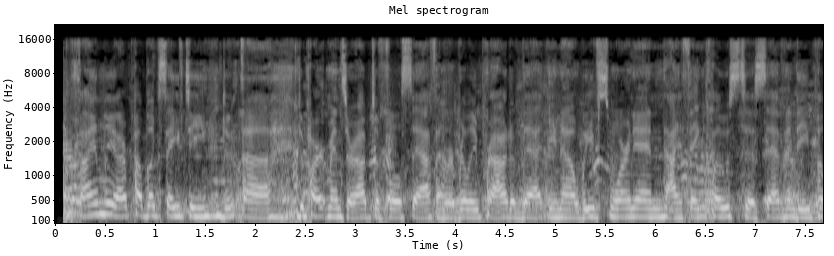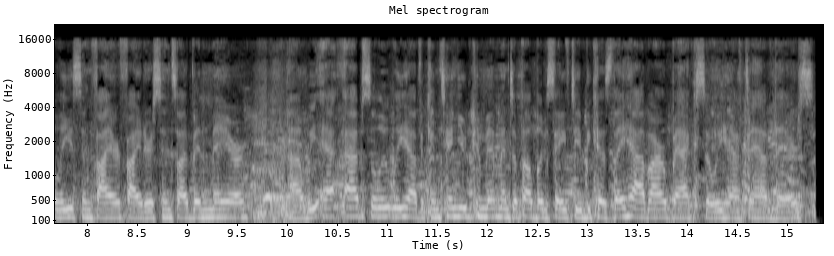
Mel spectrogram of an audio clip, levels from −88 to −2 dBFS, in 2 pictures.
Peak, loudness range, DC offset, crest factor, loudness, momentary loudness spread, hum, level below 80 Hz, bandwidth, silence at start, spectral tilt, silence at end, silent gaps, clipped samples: -14 dBFS; 0 LU; under 0.1%; 8 dB; -23 LUFS; 1 LU; none; -52 dBFS; 16 kHz; 0.1 s; -5 dB/octave; 0.05 s; none; under 0.1%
